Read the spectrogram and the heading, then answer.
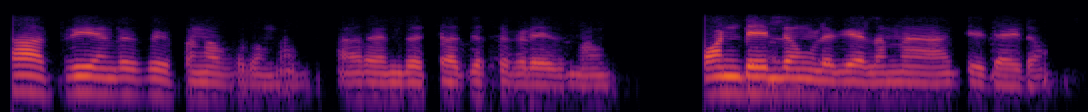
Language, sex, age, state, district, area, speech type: Tamil, male, 30-45, Tamil Nadu, Chennai, urban, conversation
